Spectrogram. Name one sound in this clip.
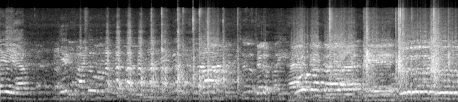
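Several people clap their hands in a steady rhythm.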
